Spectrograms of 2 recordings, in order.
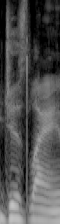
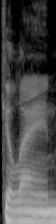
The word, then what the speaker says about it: Ghislaine: I say Ghislaine. I know it's pronounced Ghislaine, but at this point I'm too in deep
